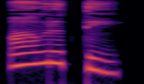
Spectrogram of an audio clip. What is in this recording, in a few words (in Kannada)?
"ಆವೃತಿ", Kannada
